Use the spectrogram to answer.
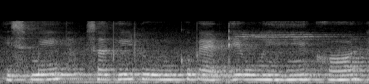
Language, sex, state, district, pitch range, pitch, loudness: Hindi, female, Haryana, Rohtak, 220-230 Hz, 225 Hz, -13 LUFS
